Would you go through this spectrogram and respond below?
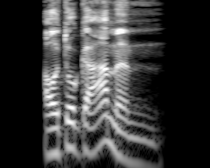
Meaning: strong dative masculine/neuter singular of autogam
- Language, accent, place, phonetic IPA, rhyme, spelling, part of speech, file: German, Germany, Berlin, [aʊ̯toˈɡaːməm], -aːməm, autogamem, adjective, De-autogamem.ogg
